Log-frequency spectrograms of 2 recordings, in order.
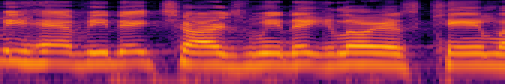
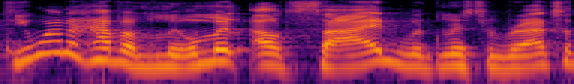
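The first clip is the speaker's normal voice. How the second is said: usual speaking voice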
